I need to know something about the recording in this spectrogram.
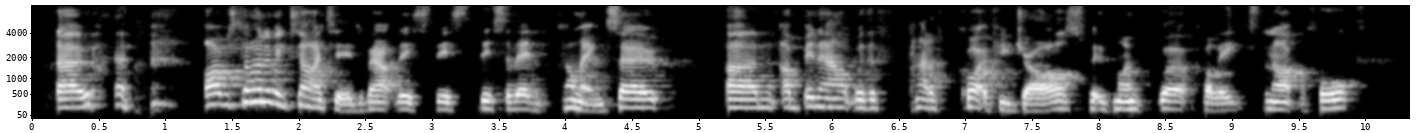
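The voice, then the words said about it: London Cockney accent. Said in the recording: “I don't know whether you hear from my accent, but I'm actually a Bow Bell Cockney. I'm from London.”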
